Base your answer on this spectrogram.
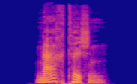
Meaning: dative plural of Nachtisch
- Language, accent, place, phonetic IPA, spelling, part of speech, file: German, Germany, Berlin, [ˈnaːxˌtɪʃn̩], Nachtischen, noun, De-Nachtischen.ogg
